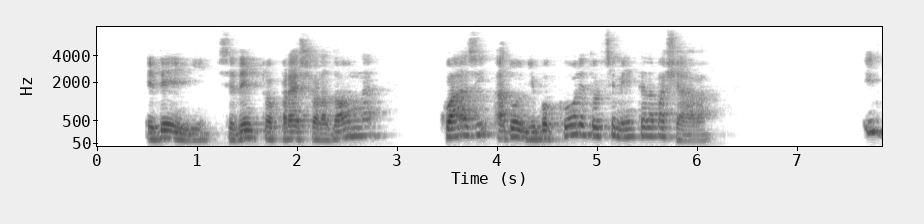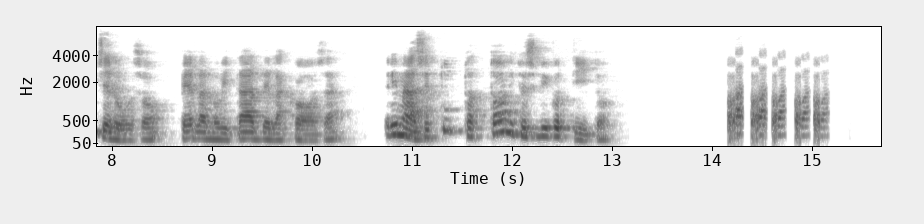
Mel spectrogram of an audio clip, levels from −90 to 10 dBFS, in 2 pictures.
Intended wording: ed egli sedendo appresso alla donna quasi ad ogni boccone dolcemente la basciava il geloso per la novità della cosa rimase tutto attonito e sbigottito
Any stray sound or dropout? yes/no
yes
